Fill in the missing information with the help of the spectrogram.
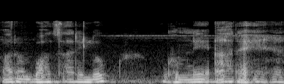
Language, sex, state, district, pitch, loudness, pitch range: Hindi, male, Chhattisgarh, Raipur, 115 Hz, -18 LUFS, 110-120 Hz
